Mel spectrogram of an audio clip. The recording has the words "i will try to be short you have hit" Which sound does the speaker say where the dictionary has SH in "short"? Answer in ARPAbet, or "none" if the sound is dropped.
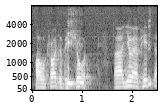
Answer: SH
